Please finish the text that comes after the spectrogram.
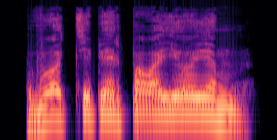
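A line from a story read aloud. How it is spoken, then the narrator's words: Growl. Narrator (Russian): рыкнул он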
